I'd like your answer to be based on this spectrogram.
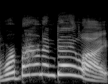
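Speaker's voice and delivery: mock high-pitched yelling. Speaker retells what he yelled at a house full of women, imitating someone yelling.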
